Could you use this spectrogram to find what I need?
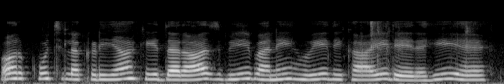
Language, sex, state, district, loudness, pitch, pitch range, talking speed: Hindi, female, Jharkhand, Ranchi, -16 LUFS, 230 Hz, 215-250 Hz, 145 wpm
